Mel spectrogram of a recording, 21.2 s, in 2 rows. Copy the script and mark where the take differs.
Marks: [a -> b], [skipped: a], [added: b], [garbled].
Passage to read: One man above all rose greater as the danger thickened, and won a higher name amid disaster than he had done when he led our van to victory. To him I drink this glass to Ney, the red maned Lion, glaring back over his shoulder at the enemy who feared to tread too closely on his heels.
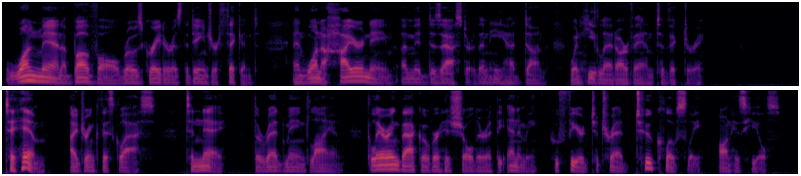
One man above all rose greater as the danger thickened, and won a higher name amid disaster than he had done when he led our van to victory. To him I drink this glass to Ney, the red maned Lion, glaring back over his shoulder at the enemy who feared to tread too closely on his heels.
